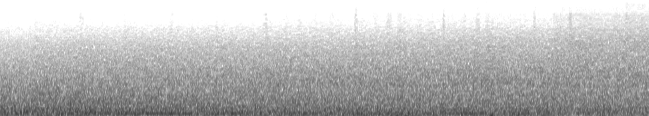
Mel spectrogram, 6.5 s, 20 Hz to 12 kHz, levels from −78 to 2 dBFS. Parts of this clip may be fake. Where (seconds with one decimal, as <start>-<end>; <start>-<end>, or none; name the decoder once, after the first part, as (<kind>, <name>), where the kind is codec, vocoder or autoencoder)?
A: none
